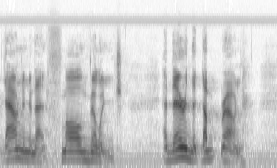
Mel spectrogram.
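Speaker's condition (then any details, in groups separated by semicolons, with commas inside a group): Severe speech impediment; white woman taught tongue movement, chewing food and speaking, impediment heard on radio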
